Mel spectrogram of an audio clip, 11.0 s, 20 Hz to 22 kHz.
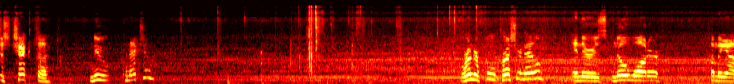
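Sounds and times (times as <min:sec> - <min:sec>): pool pump motor humming: 0:00.0 - 0:11.0.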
